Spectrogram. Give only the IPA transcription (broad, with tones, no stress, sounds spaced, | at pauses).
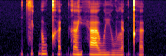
t͡s ɪ˥ k̚ ɐ˥ w kʰ ɐ˧ t̚ k ɐ˧ j h aː˧ w iː˨ w l ɐ˨ k̚ t̪ʰ ɐ˨ k̚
